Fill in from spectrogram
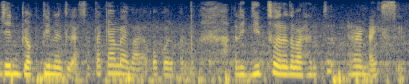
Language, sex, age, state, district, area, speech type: Odia, female, 18-30, Odisha, Subarnapur, urban, spontaneous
